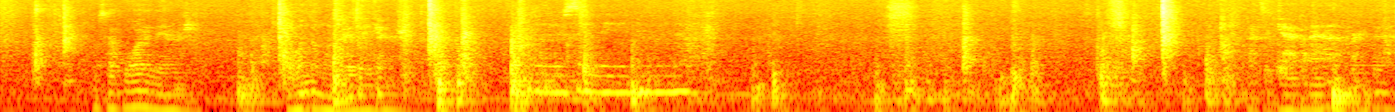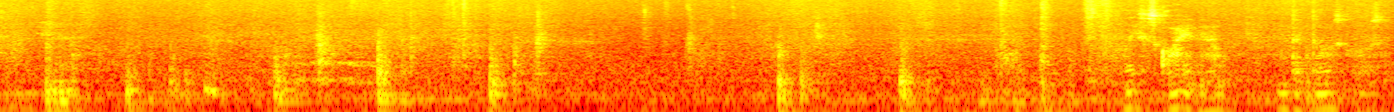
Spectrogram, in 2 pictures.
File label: Girls voice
